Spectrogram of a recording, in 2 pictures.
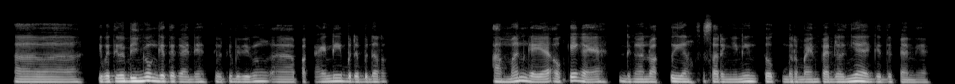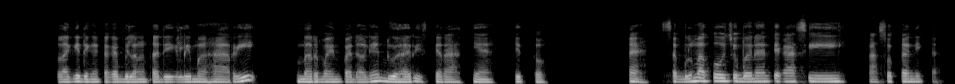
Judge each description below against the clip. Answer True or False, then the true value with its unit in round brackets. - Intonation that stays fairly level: True (2.0 semitones)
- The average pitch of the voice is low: True (125 Hz)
